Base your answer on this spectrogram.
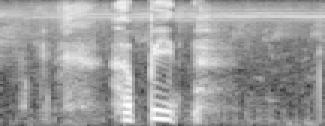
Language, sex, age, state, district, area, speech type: Santali, male, 30-45, Jharkhand, Pakur, rural, read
